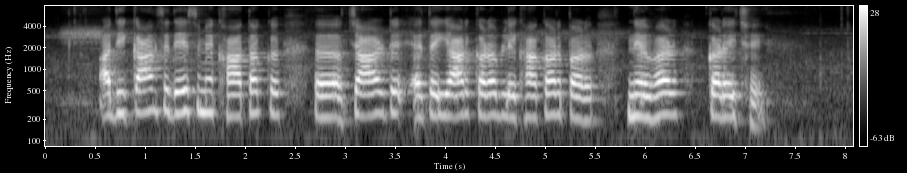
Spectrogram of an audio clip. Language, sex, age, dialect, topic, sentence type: Maithili, female, 60-100, Eastern / Thethi, banking, statement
